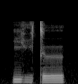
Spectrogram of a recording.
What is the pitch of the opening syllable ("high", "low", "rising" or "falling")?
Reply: falling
